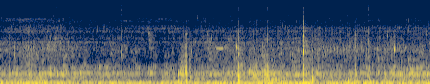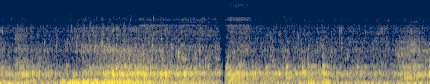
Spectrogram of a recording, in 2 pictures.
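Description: Underwater sound through a submerged camera: a continuous low, muffled rumble of moving water with a steady droning hum, and a few sharp clicks about three and four seconds in.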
